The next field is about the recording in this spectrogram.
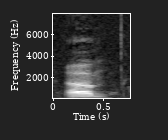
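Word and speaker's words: Pacejka: Delft has I think Pajeka is that the right pronunciation? Pajeka or Paseka? Pajeka. Pajeka models.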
